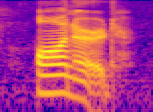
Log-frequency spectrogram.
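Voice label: "honoured", US English; pronunciations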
